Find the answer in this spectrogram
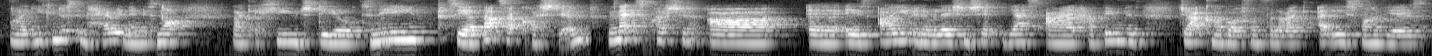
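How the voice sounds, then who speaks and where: Young woman YouTuber, casual Q&A to camera, lots of fillers, strong room echo. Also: mid-range voice. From Congo. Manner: chatty, laughs often, many fillers.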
